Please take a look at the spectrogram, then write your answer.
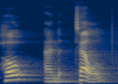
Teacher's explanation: there are two syllables ho and tell like the English word tell as in tell me the stress is on the second syllable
